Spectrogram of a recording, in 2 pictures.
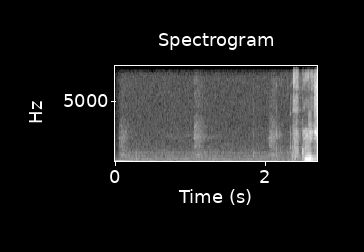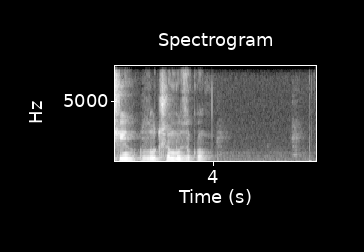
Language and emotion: Russian, neutral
